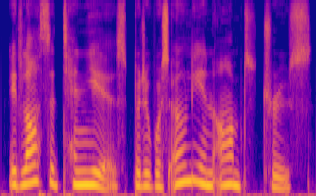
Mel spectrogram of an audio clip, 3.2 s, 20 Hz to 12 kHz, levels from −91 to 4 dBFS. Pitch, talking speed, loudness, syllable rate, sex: 230 Hz, 210 wpm, -15 LUFS, 5.3 syllables/s, female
